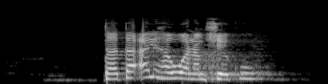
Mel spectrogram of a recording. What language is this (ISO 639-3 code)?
rof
